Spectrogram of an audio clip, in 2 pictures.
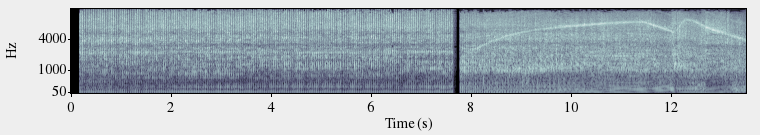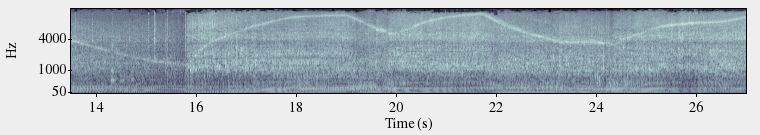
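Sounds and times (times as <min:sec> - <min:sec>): car engine idling: 0:00.2 - 0:27.0
car engine revving pulling away: 0:00.2 - 0:27.0
high turbo whistle: 0:07.8 - 0:27.0.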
